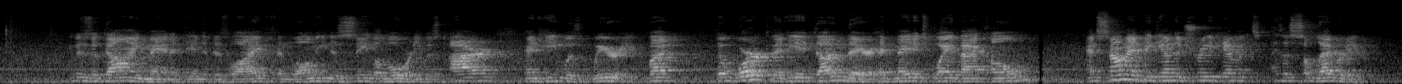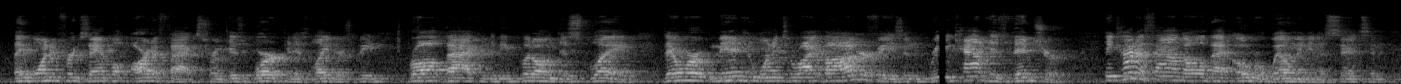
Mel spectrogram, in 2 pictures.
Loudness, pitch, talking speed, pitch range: -27 LUFS, 150 Hz, 200 wpm, 135-165 Hz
